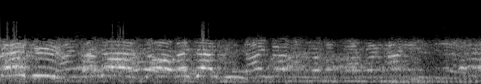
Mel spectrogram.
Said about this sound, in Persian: جمعیت عصبانی شعارهای تند می دهند.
